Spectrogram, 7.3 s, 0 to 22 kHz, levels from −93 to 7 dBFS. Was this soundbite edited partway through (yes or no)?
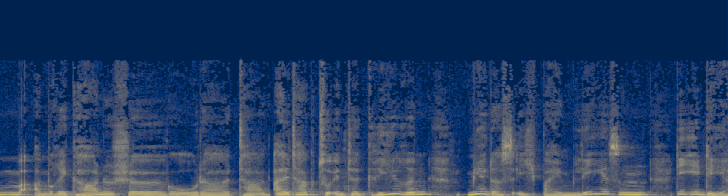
yes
